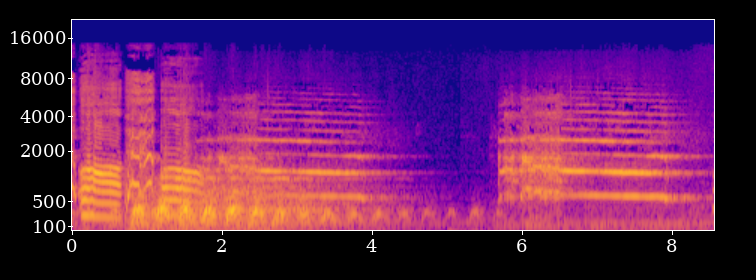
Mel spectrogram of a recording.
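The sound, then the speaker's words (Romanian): A rooster crowing, heard as two long, drawn-out calls. The first comes right after a brief burst of voice, and the second follows a quiet pause. Both calls are loud and strongly tonal. “Ai, surioară. Ce a cântat cocoș? Nu, lasă-mă, ce dacă s-a făcut dimineață.”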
